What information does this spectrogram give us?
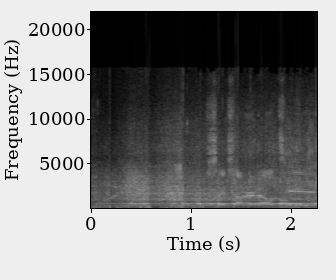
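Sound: McLaren 600LT sports car engine

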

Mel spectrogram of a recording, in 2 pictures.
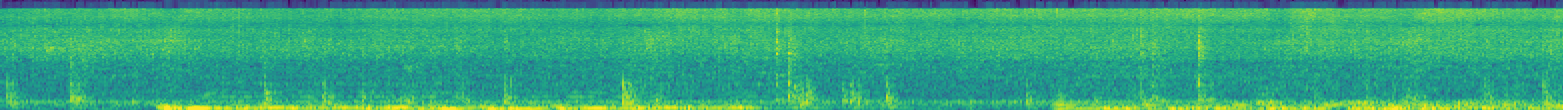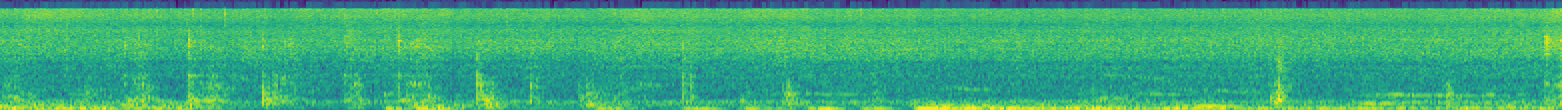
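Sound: garlic, onion and ginger paste frying in oil

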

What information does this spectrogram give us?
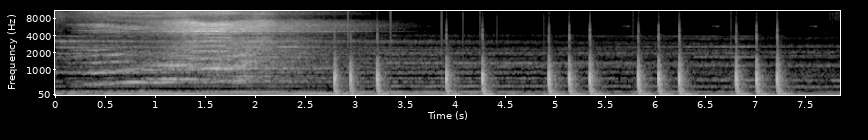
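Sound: loud knocking on a door, story sound effect

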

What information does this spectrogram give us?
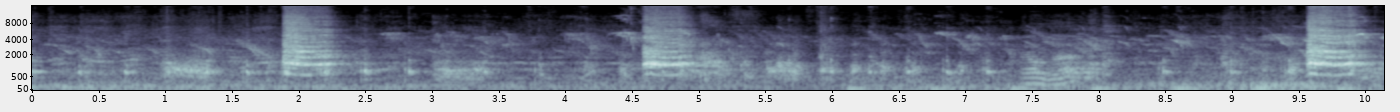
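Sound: hen and chicks clucking

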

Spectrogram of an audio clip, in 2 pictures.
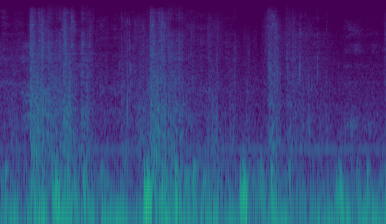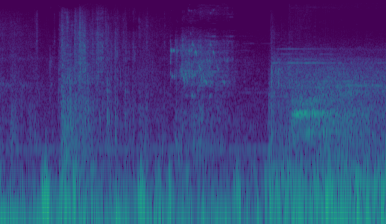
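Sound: player firing a gun at zombies in the video game Zombi

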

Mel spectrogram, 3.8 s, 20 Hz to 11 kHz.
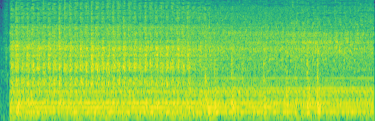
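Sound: drilling an 8.5 mm hole through a guitar body

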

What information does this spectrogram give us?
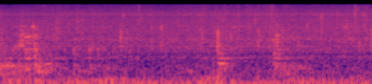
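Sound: onions frying until brown

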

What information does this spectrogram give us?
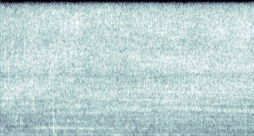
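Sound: dog's water bowl being filled with water from the tap

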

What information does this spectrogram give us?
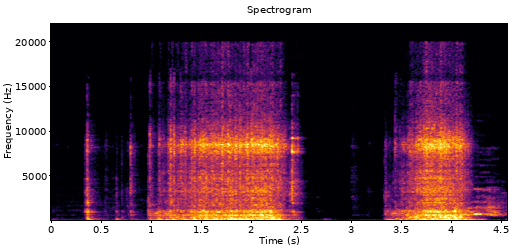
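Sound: sewing machine stitching blouse lining

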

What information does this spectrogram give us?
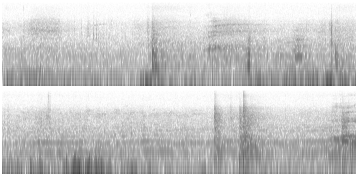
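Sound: honeybees buzzing during beehive inspection

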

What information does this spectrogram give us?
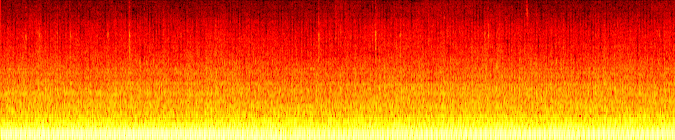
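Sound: car engine driving in third gear

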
